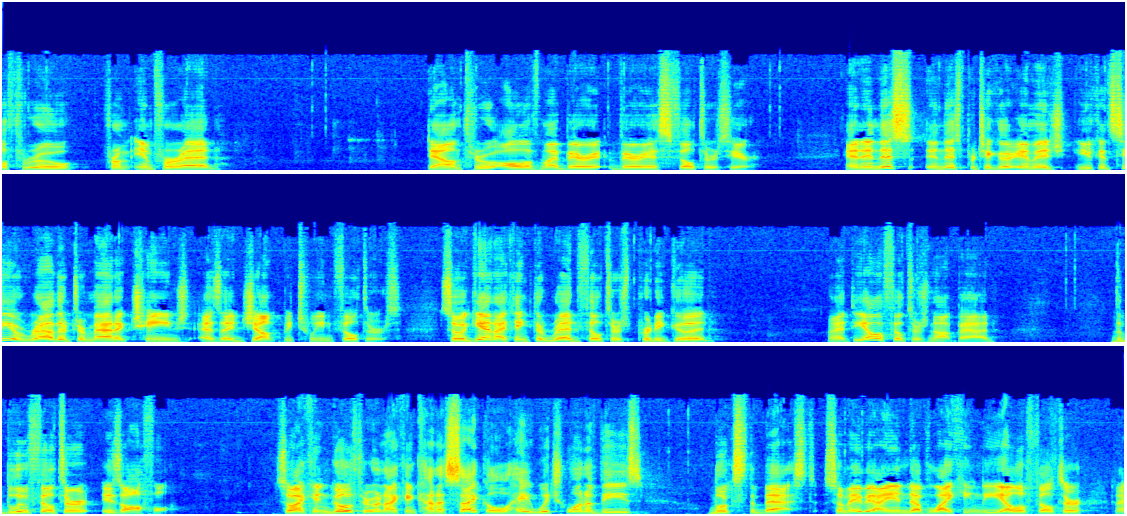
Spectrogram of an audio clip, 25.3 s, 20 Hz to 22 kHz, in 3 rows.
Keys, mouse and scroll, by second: 0.3 click, 1.5 click, 2.4 click, 3.6 click, 4.6 click, 8.4 click, 22.0 click, 23.3 click.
